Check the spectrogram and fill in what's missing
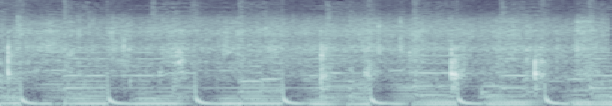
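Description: Eggs fry in a pan with a steady close sizzle, cut by about eight evenly spaced scraping strokes of a spatula, for a leftover-dosa dish.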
